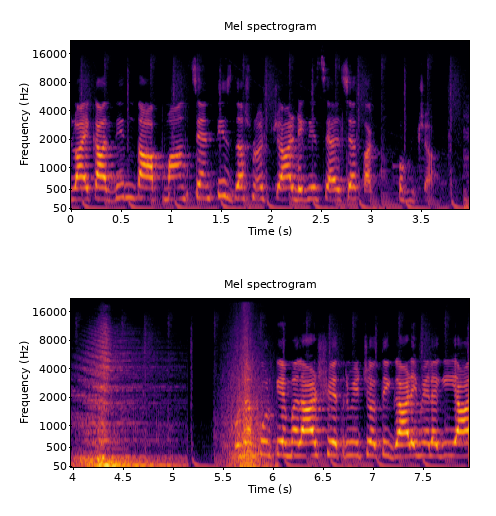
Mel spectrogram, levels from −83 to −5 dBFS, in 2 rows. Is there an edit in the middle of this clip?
yes; 2 cuts; at 3.8 s, 5.7 s

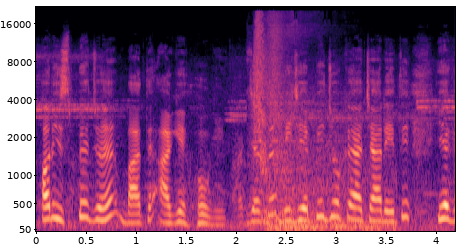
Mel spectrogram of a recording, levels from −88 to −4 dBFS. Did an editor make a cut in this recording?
yes; 1 cut; at 2.1 s

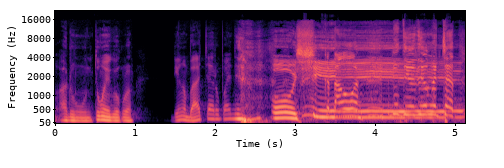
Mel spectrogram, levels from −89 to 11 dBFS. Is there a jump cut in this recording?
no; 0 cuts

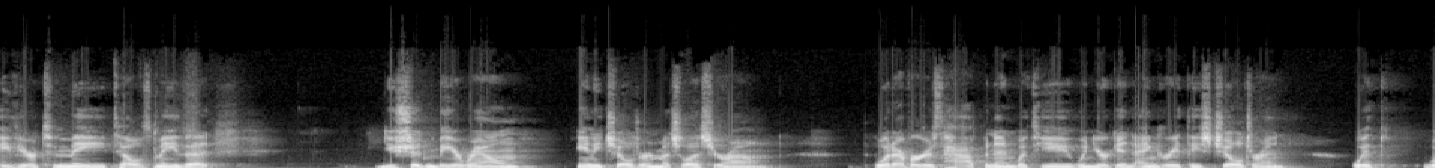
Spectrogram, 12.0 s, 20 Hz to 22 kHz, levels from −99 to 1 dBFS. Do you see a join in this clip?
no; 0 cuts

